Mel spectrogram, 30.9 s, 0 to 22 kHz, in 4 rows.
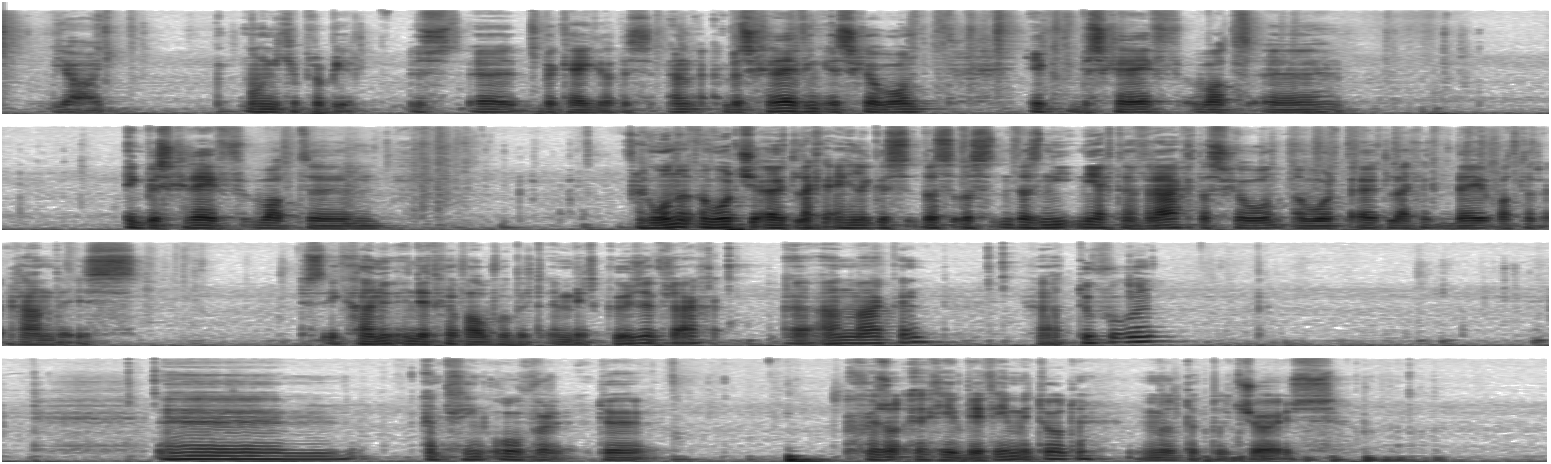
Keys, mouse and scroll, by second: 2.2-2.5 scroll down 2, 2.8-3.2 scroll down 2, 4.1 click, 17.4-18.8 scroll up 2, 19.1 click, 20.5 click, 23.9 click, 29.1-30.9 typing.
